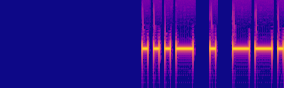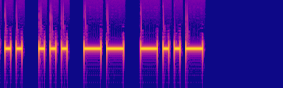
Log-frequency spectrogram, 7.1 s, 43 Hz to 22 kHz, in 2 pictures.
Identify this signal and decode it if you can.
Morse code, heard as a keyed tone, about 17 wpm, 700 Hz. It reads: VE7SMX
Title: DXCC-100 Call Signs - 6 Characters - Repeated 2x - 17wpm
